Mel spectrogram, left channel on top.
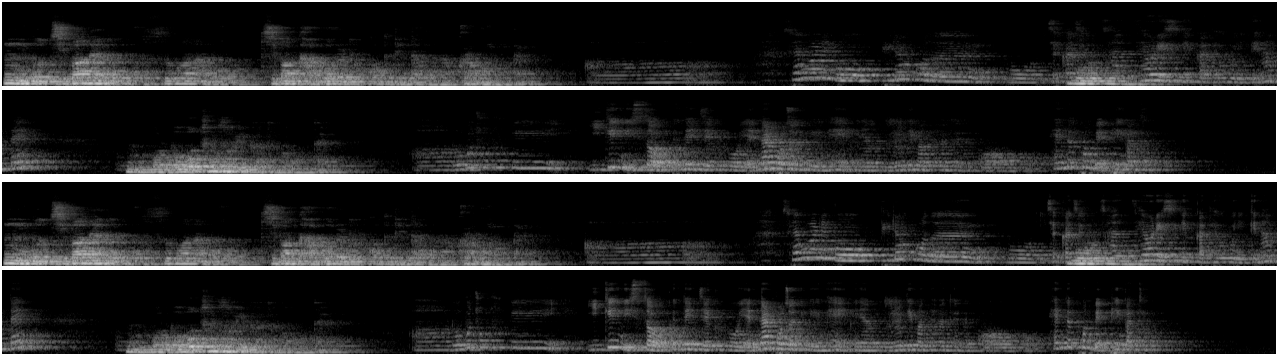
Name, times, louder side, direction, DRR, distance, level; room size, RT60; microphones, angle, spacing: voice 1, 0.0-5.2 10.6-11.4 14.0-16.0, equal, ahead, -7 dB, 0.6 m, -25 dB
voice 2, 5.8-7.2 7.5-13.0 13.3-13.6 13.9-14.6 16.8-18.3 18.6-24.2, right 2 dB, 90° right, -1 dB, 0.5 m, -36 dB
2.7 x 2.2 x 2.6 m, 1.4 s
head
